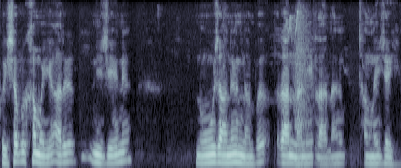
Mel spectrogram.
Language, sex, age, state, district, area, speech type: Bodo, male, 60+, Assam, Chirang, rural, spontaneous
